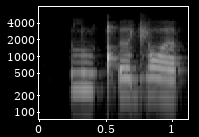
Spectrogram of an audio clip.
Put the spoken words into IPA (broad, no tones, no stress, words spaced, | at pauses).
luǃʼəːd͡ʒɔɐ̯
